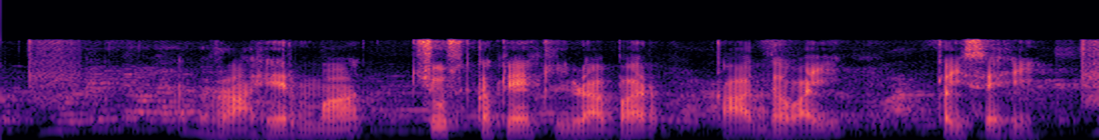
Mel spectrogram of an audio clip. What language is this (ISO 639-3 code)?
hne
